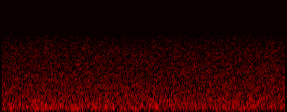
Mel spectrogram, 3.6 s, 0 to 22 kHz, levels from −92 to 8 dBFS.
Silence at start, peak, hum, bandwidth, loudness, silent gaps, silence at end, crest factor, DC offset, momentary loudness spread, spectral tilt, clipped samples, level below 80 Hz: 0.05 s; -54 dBFS; none; 7.6 kHz; -67 LUFS; none; 0 s; 14 dB; under 0.1%; 1 LU; -3 dB/octave; under 0.1%; -84 dBFS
